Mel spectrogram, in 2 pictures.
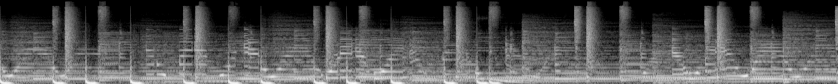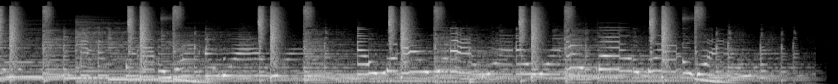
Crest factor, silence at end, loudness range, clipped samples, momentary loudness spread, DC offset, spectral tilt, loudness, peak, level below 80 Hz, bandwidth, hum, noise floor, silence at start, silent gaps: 12 dB; 0.3 s; 2 LU; under 0.1%; 6 LU; under 0.1%; -5 dB/octave; -13 LUFS; 0 dBFS; -16 dBFS; 19 kHz; none; -35 dBFS; 0 s; none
